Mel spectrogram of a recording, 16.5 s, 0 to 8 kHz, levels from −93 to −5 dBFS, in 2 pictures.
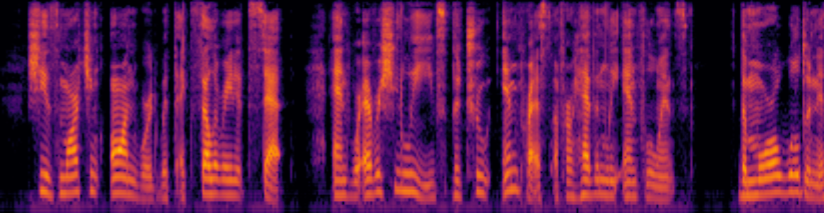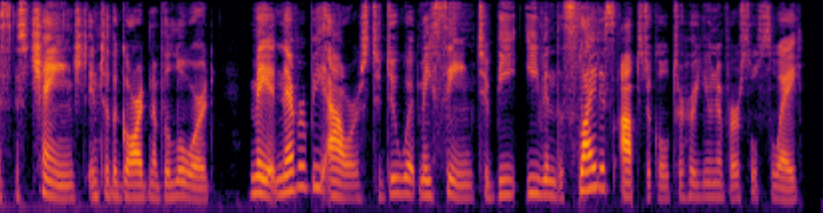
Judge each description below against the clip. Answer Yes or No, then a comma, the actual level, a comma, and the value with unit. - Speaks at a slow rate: No, average, 180 wpm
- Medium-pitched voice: Yes, medium, 165 Hz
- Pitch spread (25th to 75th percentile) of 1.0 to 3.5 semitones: No, average, 4.2 semitones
